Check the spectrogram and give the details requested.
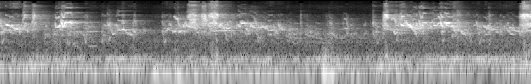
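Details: Short stretch of budgie chatter: grating, buzzy chirps with bright high notes, two dense bursts split by a brief softer moment, faint hum underneath.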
